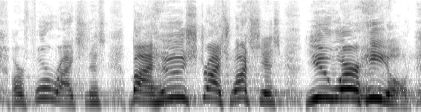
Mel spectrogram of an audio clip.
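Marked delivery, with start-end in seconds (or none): 1.3-4.1 slow, building to a loud declaration; loud declared verse; scripture proclaimed. Acted. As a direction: land the healing line hard. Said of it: "First Peter two twenty-four".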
